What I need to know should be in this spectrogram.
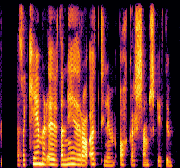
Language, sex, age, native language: Icelandic, female, 13, Icelandic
